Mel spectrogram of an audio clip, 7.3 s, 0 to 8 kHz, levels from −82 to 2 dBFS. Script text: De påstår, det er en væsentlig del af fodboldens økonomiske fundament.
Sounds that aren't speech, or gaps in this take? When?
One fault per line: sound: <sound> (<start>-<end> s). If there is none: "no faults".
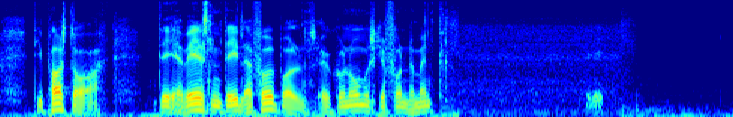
sound: laugh (5.9-6.0 s)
